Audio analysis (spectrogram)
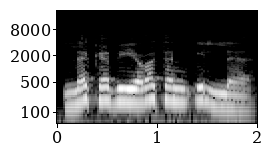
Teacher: بنقل حركة الهمز إلى الساكن قبله فتصير لكبيرة إلا مع ترقيق الراء على لغة العرب.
